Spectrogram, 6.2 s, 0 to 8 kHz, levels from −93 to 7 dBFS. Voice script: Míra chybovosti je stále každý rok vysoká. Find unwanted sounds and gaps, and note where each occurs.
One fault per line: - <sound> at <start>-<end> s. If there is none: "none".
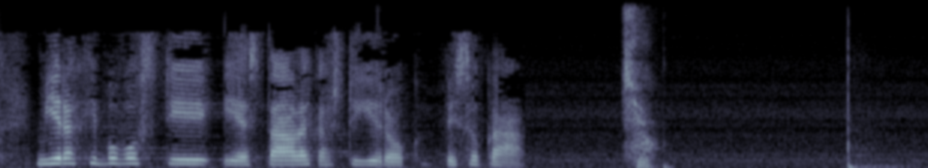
- sneeze at 4.1-4.5 s
- thud at 5.6-6.2 s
